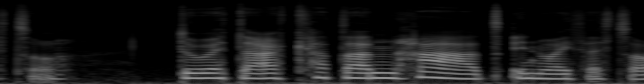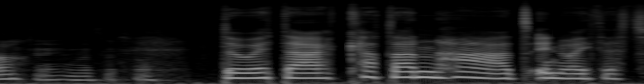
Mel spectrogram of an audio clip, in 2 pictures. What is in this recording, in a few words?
"cadarnhad", Welsh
